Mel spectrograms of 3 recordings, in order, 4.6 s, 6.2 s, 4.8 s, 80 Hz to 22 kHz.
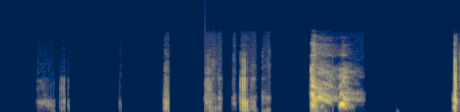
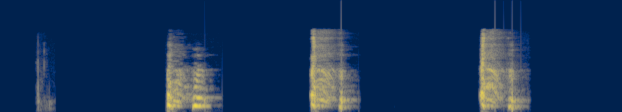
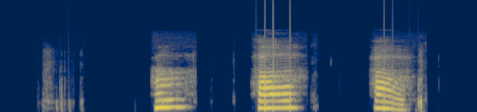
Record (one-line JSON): {"cough_length": "4.6 s", "cough_amplitude": 27576, "cough_signal_mean_std_ratio": 0.22, "three_cough_length": "6.2 s", "three_cough_amplitude": 31532, "three_cough_signal_mean_std_ratio": 0.27, "exhalation_length": "4.8 s", "exhalation_amplitude": 26412, "exhalation_signal_mean_std_ratio": 0.38, "survey_phase": "beta (2021-08-13 to 2022-03-07)", "age": "45-64", "gender": "Female", "wearing_mask": "No", "symptom_runny_or_blocked_nose": true, "smoker_status": "Never smoked", "respiratory_condition_asthma": false, "respiratory_condition_other": false, "recruitment_source": "REACT", "submission_delay": "1 day", "covid_test_result": "Negative", "covid_test_method": "RT-qPCR"}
